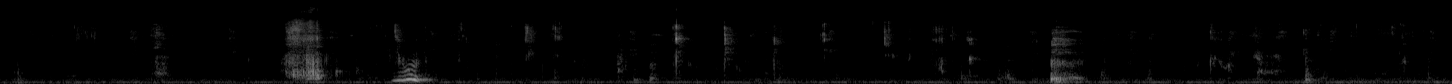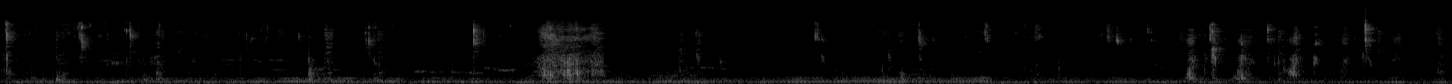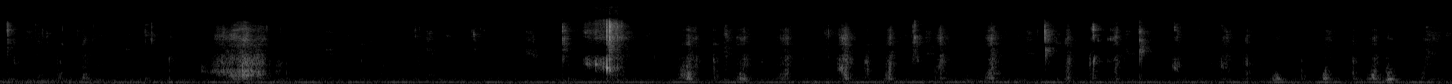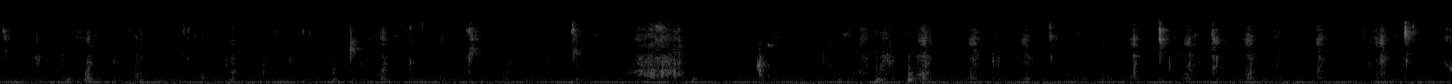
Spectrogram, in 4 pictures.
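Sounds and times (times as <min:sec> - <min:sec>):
faint low hum: 0:00.0 - 0:58.0
person chewing food: 0:00.1 - 0:58.0.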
